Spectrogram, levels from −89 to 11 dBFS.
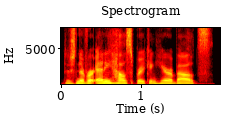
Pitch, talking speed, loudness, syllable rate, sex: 175 Hz, 150 wpm, -16 LUFS, 7.2 syllables/s, female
